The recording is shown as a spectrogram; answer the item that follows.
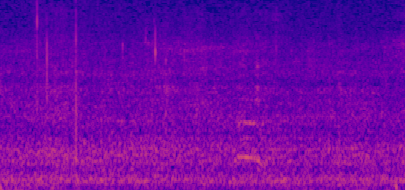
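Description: Steady rushing noise of the S.S. Badger car ferry manoeuvring into its slip, its propeller wash churning the water, with an even level throughout.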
